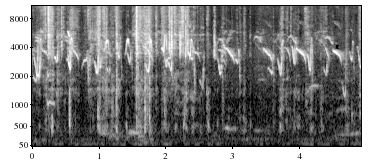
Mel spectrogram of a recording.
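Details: Several black francolin chicks of both sexes peeping busily: sharp high chirps and brief falling whistles tumble over one another, mixed with scratchy rustles and taps.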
